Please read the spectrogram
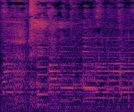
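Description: Background music: an instrumental melody of plucked notes.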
